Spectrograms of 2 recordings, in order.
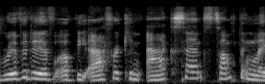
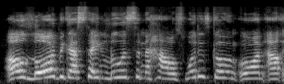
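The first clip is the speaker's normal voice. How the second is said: excited shout-out; 3 semitones higher, 7 dB louder than usual. Real, not acted. Shouting out live viewers.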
